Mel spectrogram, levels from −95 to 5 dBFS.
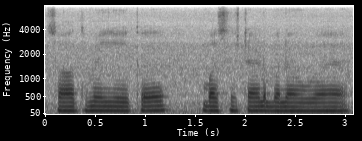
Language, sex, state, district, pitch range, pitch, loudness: Hindi, male, Chandigarh, Chandigarh, 115-120 Hz, 120 Hz, -14 LUFS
